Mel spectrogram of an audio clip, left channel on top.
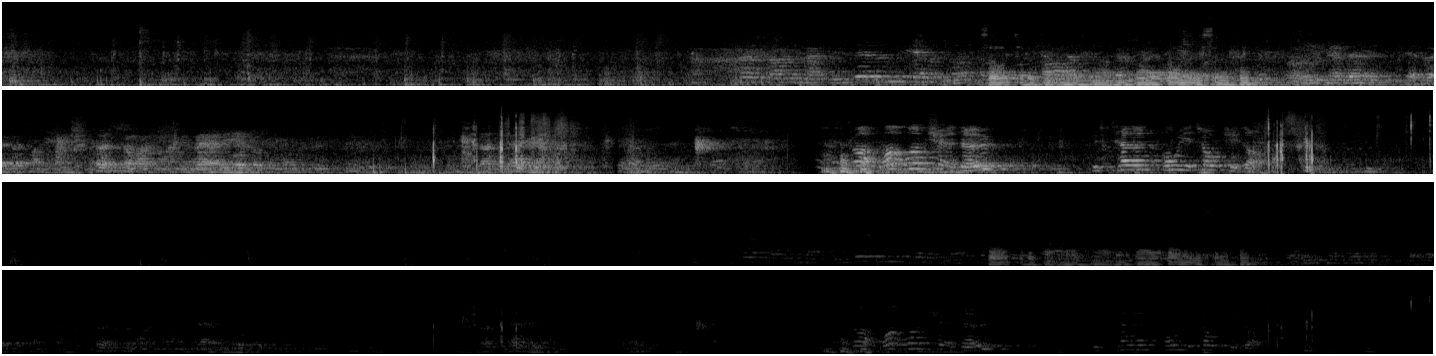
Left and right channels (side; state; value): right; quieter; 25.1 dB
